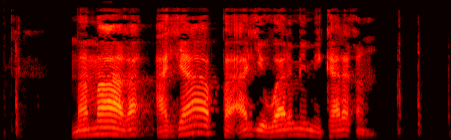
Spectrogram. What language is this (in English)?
Sihuas Ancash Quechua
